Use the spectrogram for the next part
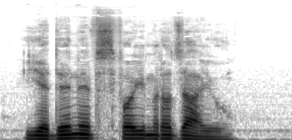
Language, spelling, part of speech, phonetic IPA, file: Polish, jedyny w swoim rodzaju, adjectival phrase, [jɛˈdɨ̃nɨ ˈf‿sfɔʲĩm rɔˈd͡zaju], Pl-jedyny w swoim rodzaju.ogg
